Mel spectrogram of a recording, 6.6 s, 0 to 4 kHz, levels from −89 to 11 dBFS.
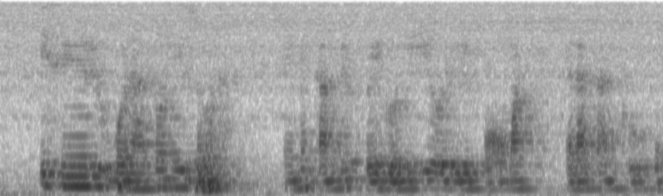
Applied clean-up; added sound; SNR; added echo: none; Water tap, faucet; 20 dB; reverberation time 0.8 s.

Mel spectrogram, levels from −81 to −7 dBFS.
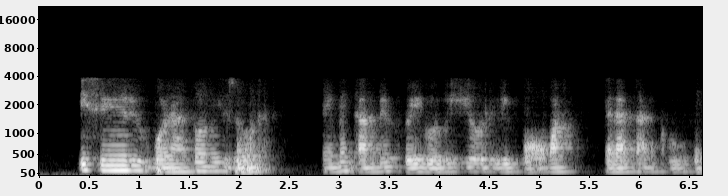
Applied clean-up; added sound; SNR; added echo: neural mask model DeepFilterNet 3.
